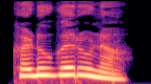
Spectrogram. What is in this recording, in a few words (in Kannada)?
"ಕಡುಗರುಣ", Kannada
